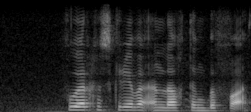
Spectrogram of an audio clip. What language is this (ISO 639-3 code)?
afr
